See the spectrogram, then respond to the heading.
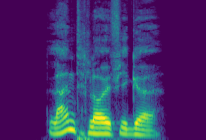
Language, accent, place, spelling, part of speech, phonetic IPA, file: German, Germany, Berlin, landläufige, adjective, [ˈlantˌlɔɪ̯fɪɡə], De-landläufige.ogg
- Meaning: inflection of landläufig: 1. strong/mixed nominative/accusative feminine singular 2. strong nominative/accusative plural 3. weak nominative all-gender singular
